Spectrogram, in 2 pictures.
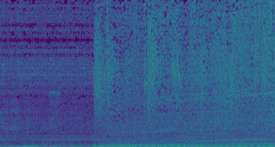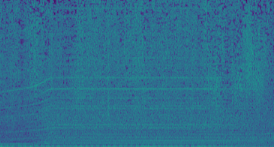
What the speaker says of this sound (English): I'm gonna rev the engine and give it an electrical charge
